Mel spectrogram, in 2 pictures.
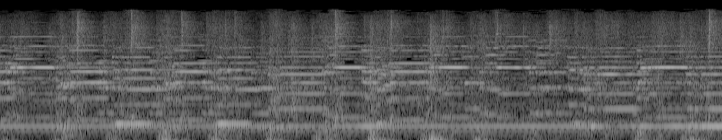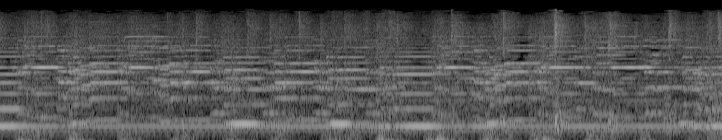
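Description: Bagpipe tune for the Highland fling: steady drones held under a moving chanter melody. Light, regular thuds of soft dance shoes landing on a wooden floor sound beneath it.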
